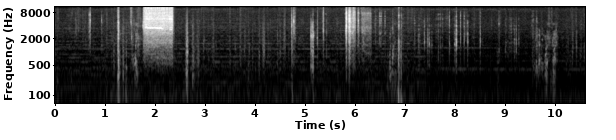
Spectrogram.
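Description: Short bursts of a cordless power tool running bolts at the front of a Hemi V8 engine, the longest about half a second with a high whine, plus a second brief burst a few seconds later. Metal clicks and clinks of tools and parts come in between.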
